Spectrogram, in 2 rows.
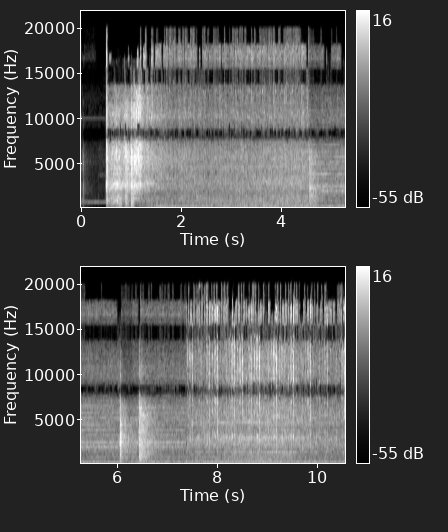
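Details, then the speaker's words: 2003 GMC 5.3 V8 cold start: sharp, rapid tapping over a fast idle, louder on the driver's side and quieter as it warms; exhaust manifold leak from a broken/missing manifold bolt, possibly a cracked manifold. "The one on the driver's side is actually more pronounced. As we warm up, you can hear it getting quieter."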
